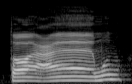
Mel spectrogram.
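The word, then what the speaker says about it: طعام: Например, та'амун. Нет. Та'амун. Та'амун. Та'амун. Ударение в размере двух огласовок.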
